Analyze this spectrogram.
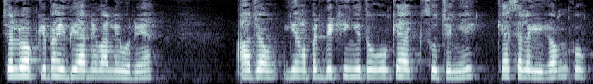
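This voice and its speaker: A woman voicing a middle-aged mother-in-law who speaks quietly and apologetically in a cartoon. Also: high-pitched, level tone, fairly quick, a little hiss or hum, lightly acted. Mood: remorseful.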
